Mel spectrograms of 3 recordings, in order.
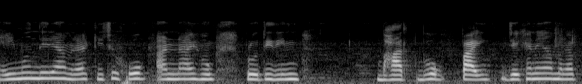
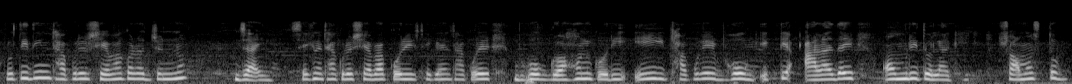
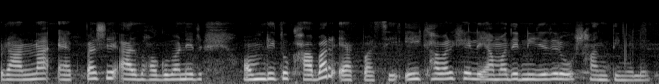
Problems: constant background noise, continuous background conversations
